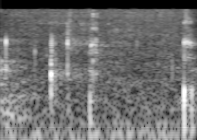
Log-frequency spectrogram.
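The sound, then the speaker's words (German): A few soft, wet lip-smacking clicks from a child, scattered and faint in the background of otherwise quiet surroundings, with no one talking. “Man hört so ein paar Schmatzgeräusche im Hintergrund.”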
